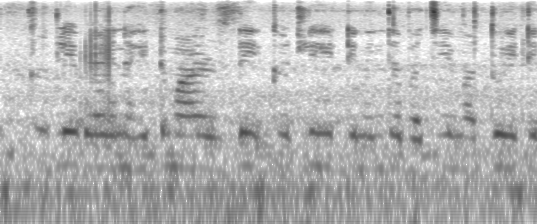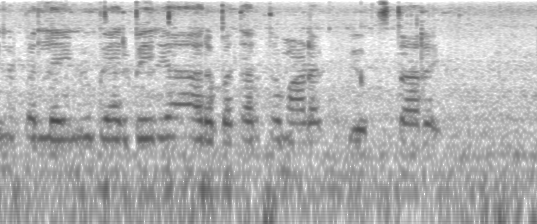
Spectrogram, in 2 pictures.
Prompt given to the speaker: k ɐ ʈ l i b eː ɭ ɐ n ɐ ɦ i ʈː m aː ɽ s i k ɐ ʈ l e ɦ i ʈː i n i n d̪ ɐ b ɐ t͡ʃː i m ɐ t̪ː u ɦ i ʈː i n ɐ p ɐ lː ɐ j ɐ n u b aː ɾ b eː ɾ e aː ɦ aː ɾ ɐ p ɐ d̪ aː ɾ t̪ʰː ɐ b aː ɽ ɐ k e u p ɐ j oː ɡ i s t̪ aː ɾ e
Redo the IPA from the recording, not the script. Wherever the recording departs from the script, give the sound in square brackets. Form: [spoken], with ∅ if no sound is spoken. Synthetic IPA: k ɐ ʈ l i b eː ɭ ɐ n ɐ ɦ i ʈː m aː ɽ s i k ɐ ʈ l [i] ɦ i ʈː i n i n d̪ ɐ b ɐ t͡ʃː i m ɐ t̪ː u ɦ i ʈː i n ɐ p ɐ lː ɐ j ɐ n u b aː ɾ b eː ɾ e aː ɦ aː ɾ ɐ p ɐ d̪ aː ɾ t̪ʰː ɐ [m] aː ɽ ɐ k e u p ɐ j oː ɡ i s t̪ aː ɾ e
